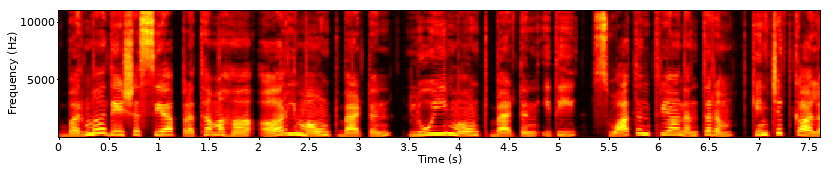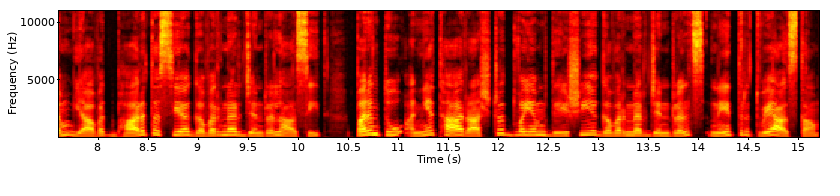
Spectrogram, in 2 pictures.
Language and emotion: Sanskrit, neutral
